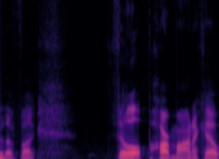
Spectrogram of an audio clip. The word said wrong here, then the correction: Philharmonics: whatever the fuck it's called. How do you say it? – It was, let me go back here. It was, Philharmonics.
